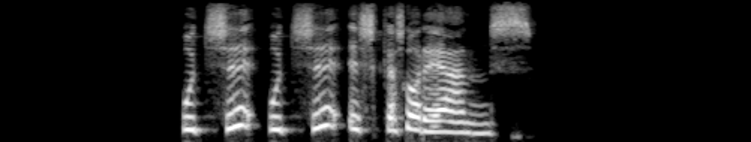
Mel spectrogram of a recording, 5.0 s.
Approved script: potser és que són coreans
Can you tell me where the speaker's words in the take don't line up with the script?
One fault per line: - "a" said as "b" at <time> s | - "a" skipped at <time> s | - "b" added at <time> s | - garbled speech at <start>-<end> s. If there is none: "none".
- "potser" added at 1.8 s
- "són" skipped at 2.7 s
